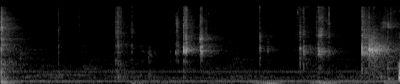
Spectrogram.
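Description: An egg being cracked into a stainless steel mixing bowl: a handful of light, sharp taps and clicks, roughly one every half second to second, over a faint steady hum.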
